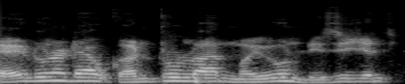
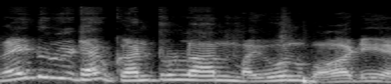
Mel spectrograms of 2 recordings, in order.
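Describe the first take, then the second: First: Said in the usual way. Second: Higher pitched, protesting tone with weight on do; mock indignation. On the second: Lecturer voicing a citizen's outrage at state control, mock indignant. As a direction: act out the citizen's moral outrage. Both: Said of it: "I will have a sort of moral indignation".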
